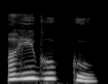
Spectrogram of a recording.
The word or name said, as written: ಅಹಿಭುಕ್ಕು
